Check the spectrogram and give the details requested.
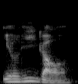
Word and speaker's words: illegal: however okay illegal illegal okay again the pronunciation of l okay your pronunciation with l and r okay yes illegal illegal yes and then r r r r okay l l okay so could you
